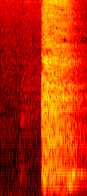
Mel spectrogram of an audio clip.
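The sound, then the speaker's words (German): One loud cough bursts out suddenly after a brief quiet moment, rough and breathy, tapering off over about half a second. “Du hustest nicht, oder?”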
